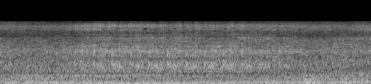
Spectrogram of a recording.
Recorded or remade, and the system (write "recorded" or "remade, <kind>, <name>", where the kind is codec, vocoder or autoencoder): remade, vocoder, Vocos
